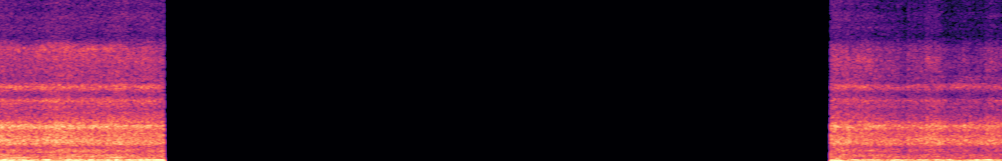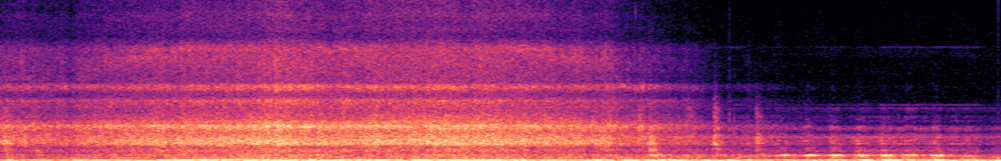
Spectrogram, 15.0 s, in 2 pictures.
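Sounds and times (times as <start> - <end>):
wind rushing over microphone: 0.0 - 1.3, 6.3 - 14.0.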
